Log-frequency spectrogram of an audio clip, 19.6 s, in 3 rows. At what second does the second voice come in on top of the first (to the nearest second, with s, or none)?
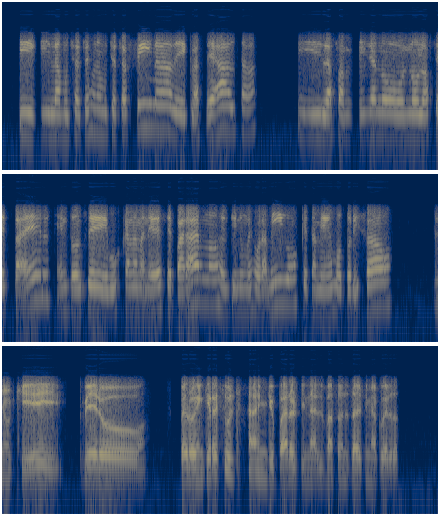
none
